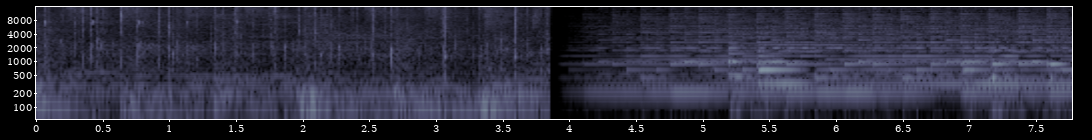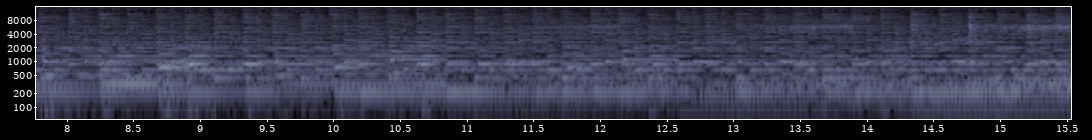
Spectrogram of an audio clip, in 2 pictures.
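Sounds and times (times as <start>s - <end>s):
crowd clapping hands: 0.0s - 3.9s
soft sustained music: 0.0s - 15.5s.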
